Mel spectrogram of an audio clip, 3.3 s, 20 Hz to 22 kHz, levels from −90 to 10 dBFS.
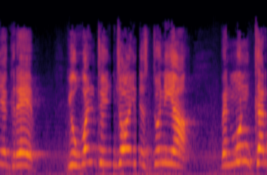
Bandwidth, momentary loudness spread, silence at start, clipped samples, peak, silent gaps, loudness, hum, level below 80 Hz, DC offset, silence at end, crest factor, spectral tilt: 13.5 kHz; 14 LU; 0 s; under 0.1%; 0 dBFS; none; -21 LUFS; none; -48 dBFS; under 0.1%; 0 s; 22 dB; -1.5 dB/octave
